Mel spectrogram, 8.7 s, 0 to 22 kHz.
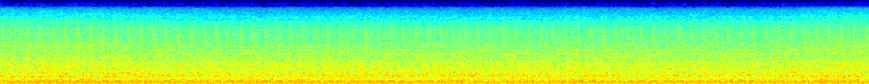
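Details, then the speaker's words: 1998 GMC Savana 5.7 V8, cold start around 29 degrees, warmed past three minutes, mic by wheel well: faint quick tick in time with engine over idle, good oil pressure, no check light; possibly noisy lifter, improved. "[Music] i can hear the tick it's definitely better than it has been so i'm hoping for the best"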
